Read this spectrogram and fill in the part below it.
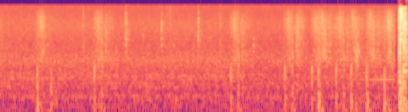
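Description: A man speaks in short bursts close to a microphone.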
